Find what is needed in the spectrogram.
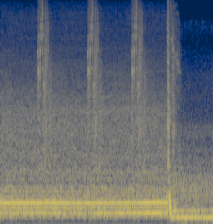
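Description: Propeller engine of an aerobatic stunt plane droning steadily in flight, with a few short bursts of hiss about once a second. Near the end the drone drops to a lower pitch.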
